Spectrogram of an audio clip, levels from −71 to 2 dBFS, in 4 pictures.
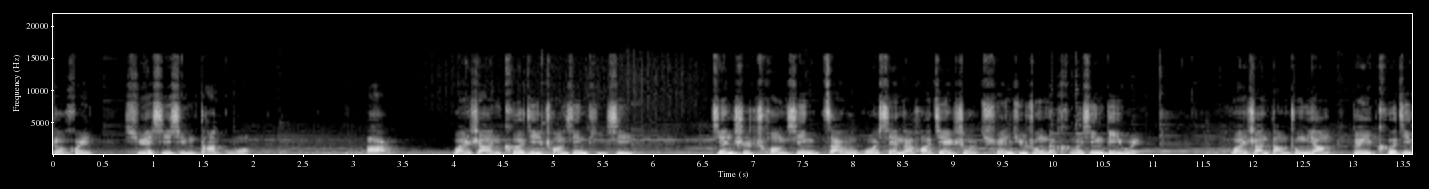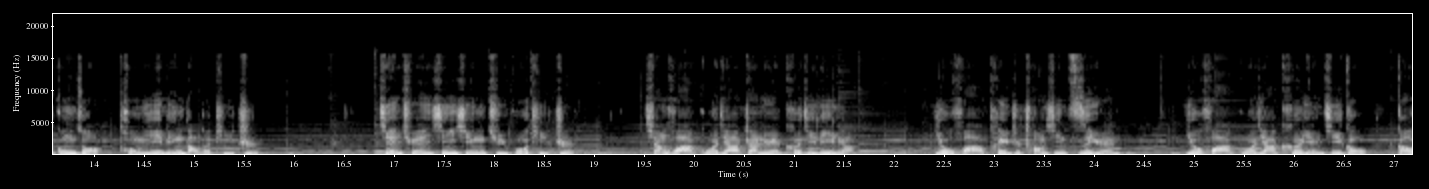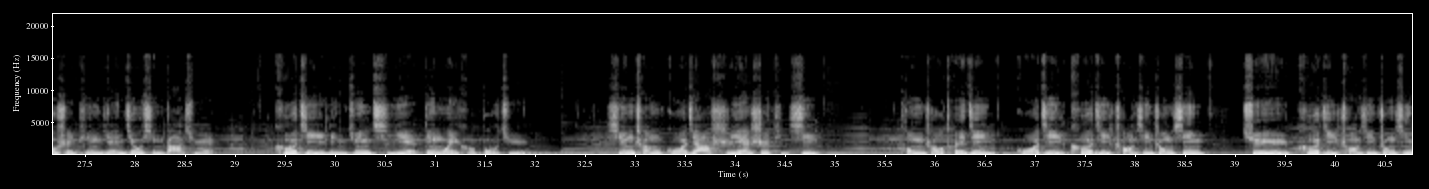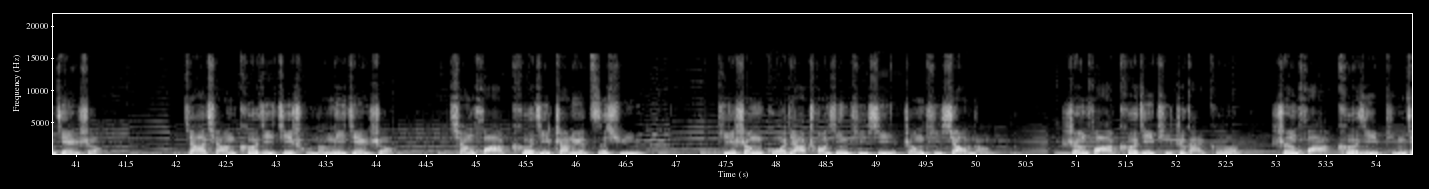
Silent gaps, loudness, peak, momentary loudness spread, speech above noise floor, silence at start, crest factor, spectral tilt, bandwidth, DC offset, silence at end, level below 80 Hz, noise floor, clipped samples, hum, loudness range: none; -16 LUFS; 0 dBFS; 18 LU; 22 dB; 0 s; 16 dB; -5 dB/octave; 16.5 kHz; under 0.1%; 0 s; -36 dBFS; -37 dBFS; under 0.1%; none; 2 LU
